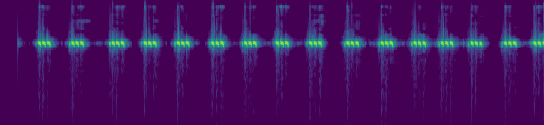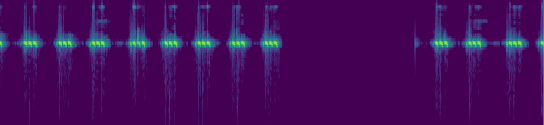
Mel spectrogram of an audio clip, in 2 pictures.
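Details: Cricket chirps intended as a clean song source for pet birds: a long regular series of thin, high clicking pulses about four per second, a brief break near the end, then a few more.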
